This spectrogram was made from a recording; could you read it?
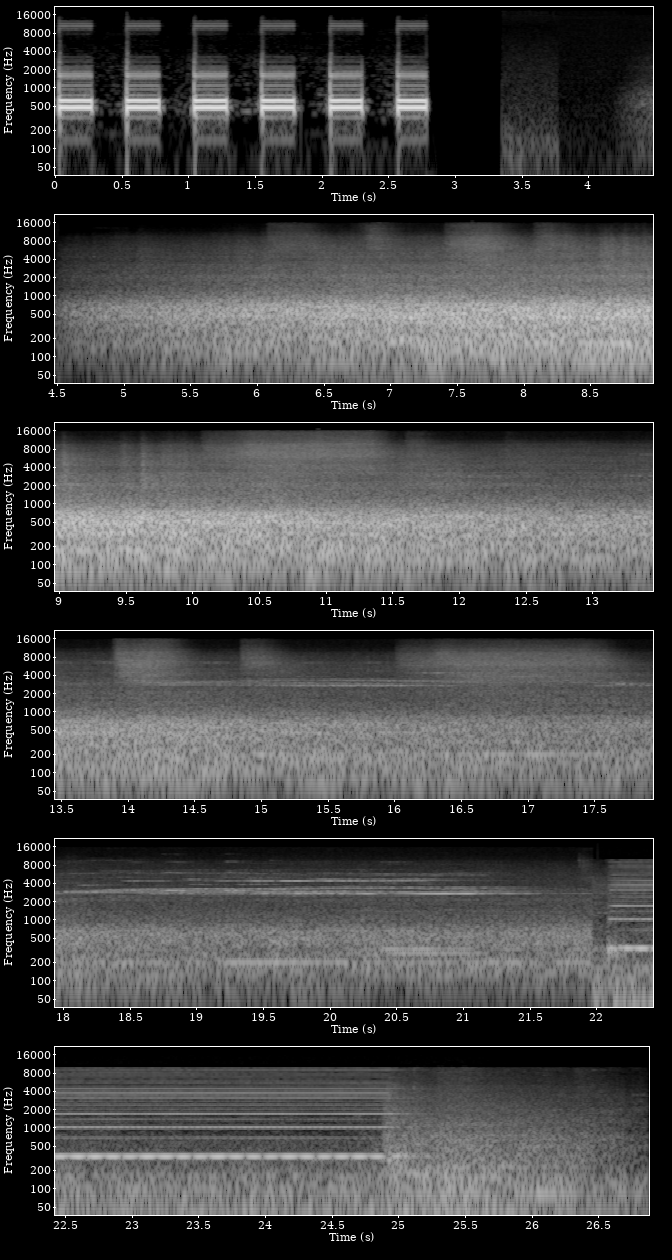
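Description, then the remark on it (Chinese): A subway train rumbles loudly along the tracks with high metallic wheel squeals as it nears a transfer station, preceded by a few short electronic beeps and ending with a steady buzzing tone. “不说了啊，我挂电话了，我快到换乘车站了呢。”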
